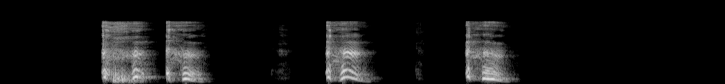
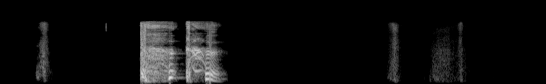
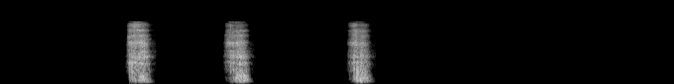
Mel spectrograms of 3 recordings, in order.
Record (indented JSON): {
  "three_cough_length": "7.3 s",
  "three_cough_amplitude": 30877,
  "three_cough_signal_mean_std_ratio": 0.33,
  "cough_length": "5.5 s",
  "cough_amplitude": 30009,
  "cough_signal_mean_std_ratio": 0.27,
  "exhalation_length": "6.7 s",
  "exhalation_amplitude": 32768,
  "exhalation_signal_mean_std_ratio": 0.23,
  "survey_phase": "alpha (2021-03-01 to 2021-08-12)",
  "age": "18-44",
  "gender": "Female",
  "wearing_mask": "No",
  "symptom_none": true,
  "smoker_status": "Ex-smoker",
  "respiratory_condition_asthma": false,
  "respiratory_condition_other": false,
  "recruitment_source": "REACT",
  "submission_delay": "2 days",
  "covid_test_result": "Negative",
  "covid_test_method": "RT-qPCR"
}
